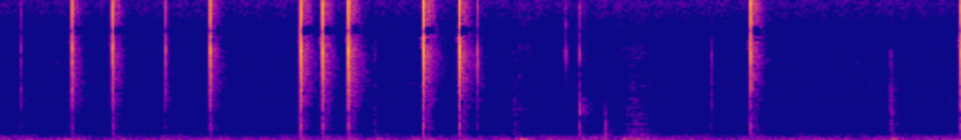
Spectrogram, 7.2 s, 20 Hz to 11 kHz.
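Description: Long acrylic nails tap on the glass touchscreen of an iPad lying flat on its lock screen, making 11 sharp, bright clicks with no ring at all. The taps are spaced unevenly over a faint low background hum.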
